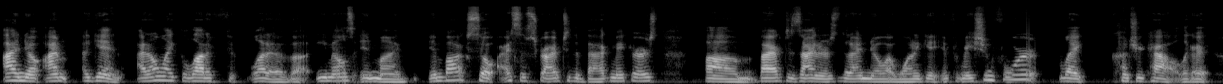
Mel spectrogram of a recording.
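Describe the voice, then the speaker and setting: A woman presents a casual sewing live stream, laughing and rambling as she chats. Her low-pitched, slightly bright voice is raspy and fading from a sinus illness, and she speaks at a moderate pace.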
